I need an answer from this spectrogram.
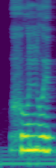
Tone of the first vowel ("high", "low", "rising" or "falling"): high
